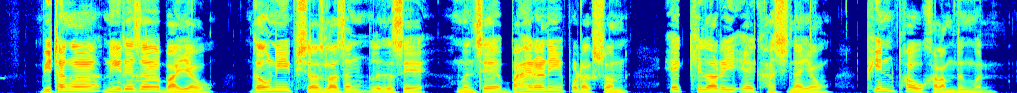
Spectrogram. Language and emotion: Bodo, neutral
